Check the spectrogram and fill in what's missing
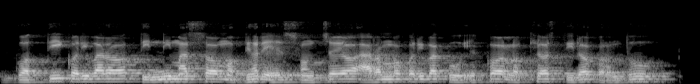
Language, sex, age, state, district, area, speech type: Odia, male, 45-60, Odisha, Khordha, rural, read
